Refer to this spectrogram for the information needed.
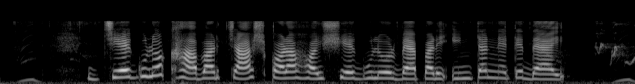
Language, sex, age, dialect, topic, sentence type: Bengali, female, 60-100, Northern/Varendri, agriculture, statement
